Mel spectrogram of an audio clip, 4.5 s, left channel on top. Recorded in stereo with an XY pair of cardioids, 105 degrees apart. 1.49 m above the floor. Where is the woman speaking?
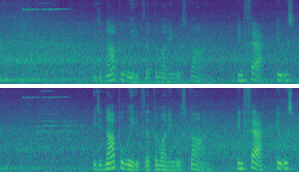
60° right, 0.6 m.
